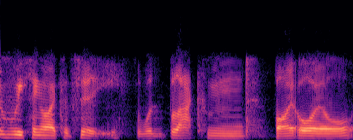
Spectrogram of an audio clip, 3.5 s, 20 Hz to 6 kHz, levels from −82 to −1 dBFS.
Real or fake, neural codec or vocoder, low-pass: fake; codec, 16 kHz, 1.1 kbps, Voila-Tokenizer; 5.4 kHz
